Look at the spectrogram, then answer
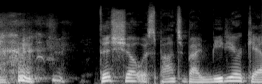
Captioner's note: laughter; voiceover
